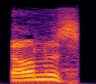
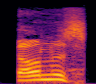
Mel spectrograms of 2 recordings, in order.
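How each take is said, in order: The two takes are said the same way.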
